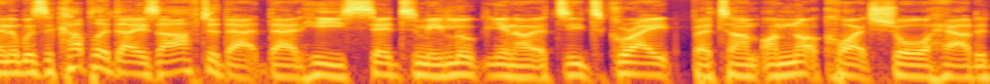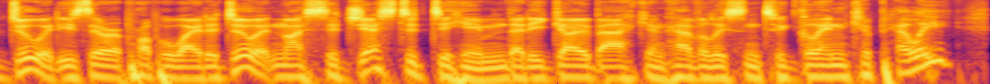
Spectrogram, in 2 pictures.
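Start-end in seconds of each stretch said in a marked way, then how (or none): none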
